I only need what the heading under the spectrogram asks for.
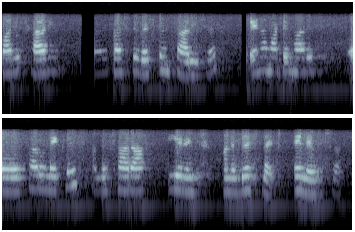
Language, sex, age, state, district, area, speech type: Gujarati, female, 18-30, Gujarat, Junagadh, urban, conversation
